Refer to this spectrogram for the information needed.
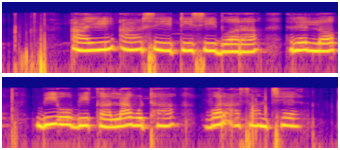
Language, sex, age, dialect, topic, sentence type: Magahi, female, 18-24, Northeastern/Surjapuri, banking, statement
